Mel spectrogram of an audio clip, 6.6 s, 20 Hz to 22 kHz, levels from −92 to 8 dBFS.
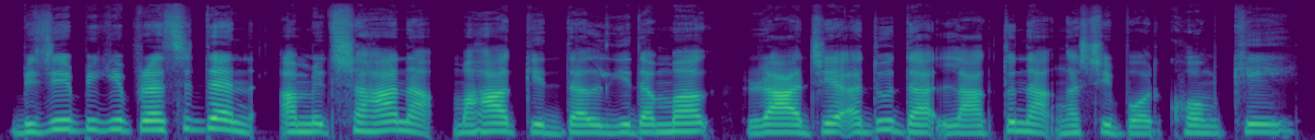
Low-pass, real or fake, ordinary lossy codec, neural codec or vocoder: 19.8 kHz; real; none; none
